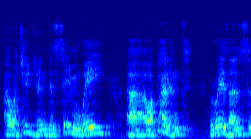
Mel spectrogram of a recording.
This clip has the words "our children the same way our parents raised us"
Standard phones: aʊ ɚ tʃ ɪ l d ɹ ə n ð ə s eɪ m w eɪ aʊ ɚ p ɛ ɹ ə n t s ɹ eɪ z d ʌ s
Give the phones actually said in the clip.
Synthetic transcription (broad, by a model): aʊ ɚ tʃ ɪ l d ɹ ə n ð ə s eɪ m w eɪ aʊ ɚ p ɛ ɹ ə n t ɹ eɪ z ʌ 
